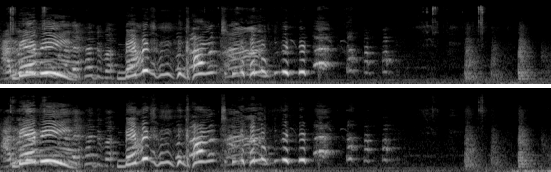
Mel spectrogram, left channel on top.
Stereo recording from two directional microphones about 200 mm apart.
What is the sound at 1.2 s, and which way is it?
Speech, 15° right (ahead or behind).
